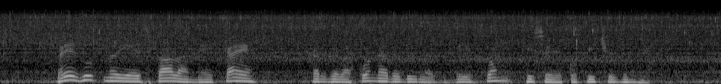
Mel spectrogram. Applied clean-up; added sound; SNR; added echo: none; Fill (with liquid) / Trickle, dribble / Sink (filling or washing); 9 dB; none.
